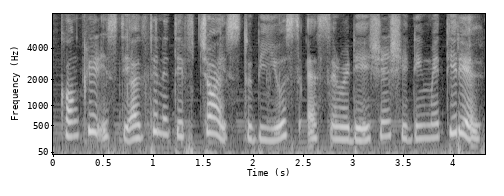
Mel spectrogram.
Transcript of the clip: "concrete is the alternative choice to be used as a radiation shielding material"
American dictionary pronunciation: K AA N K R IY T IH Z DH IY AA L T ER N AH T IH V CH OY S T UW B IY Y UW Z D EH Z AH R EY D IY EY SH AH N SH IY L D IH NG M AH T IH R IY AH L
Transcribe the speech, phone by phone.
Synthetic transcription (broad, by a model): K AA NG K R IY T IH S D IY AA L T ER N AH T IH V CH OY S T UW B IY Y UW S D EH S AH R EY D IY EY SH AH N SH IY D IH NG M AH T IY R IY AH L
